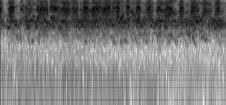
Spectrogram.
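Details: Budgerigar colony in an aviary, many birds chirping and warbling at once in a steady, even, high-pitched wash of twittering.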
